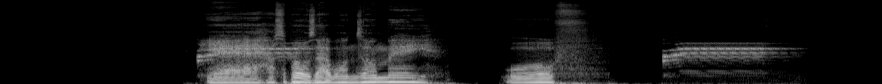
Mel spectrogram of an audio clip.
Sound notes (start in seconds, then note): 2.0 alarm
